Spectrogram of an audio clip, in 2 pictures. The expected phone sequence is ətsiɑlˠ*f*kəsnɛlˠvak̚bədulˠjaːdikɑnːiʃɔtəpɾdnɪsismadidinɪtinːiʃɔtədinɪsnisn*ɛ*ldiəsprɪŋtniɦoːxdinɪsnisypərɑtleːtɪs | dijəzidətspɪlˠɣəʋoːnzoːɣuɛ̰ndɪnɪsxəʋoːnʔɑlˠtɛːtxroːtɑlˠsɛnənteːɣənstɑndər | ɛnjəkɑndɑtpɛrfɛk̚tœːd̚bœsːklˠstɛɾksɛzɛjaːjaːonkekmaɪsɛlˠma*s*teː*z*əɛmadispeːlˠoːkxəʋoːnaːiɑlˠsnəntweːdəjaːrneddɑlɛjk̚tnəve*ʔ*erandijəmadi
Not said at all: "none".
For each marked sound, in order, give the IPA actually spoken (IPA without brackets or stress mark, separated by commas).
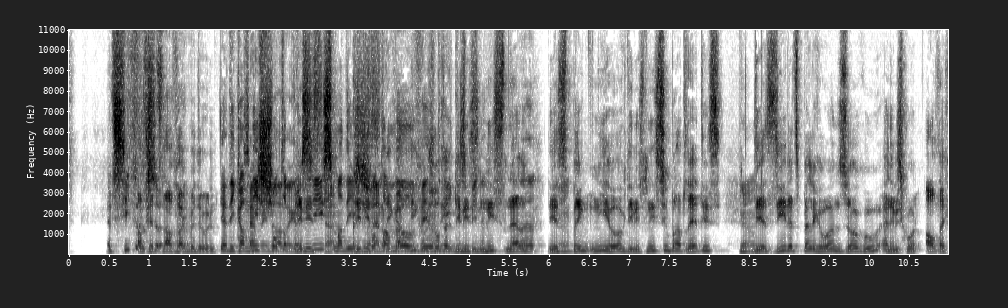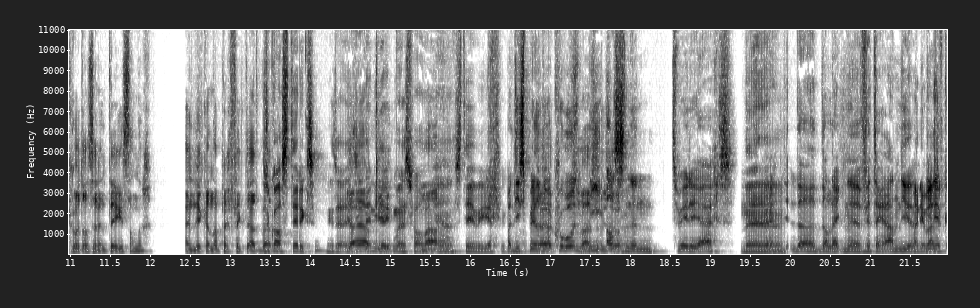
s, ɛ, s, v, t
